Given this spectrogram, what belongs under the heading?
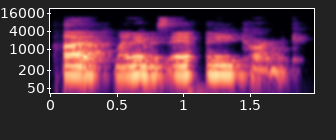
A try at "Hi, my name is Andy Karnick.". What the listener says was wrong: Just slightly. not all the way to the back of your head.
